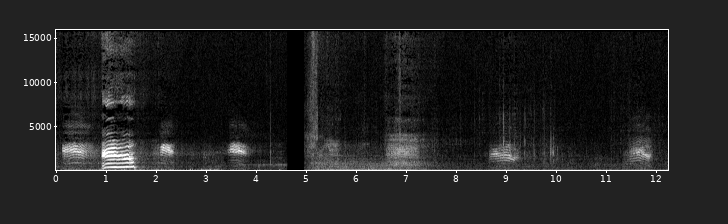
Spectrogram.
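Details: Dodger, a pet cat, meows back and forth with a person copying its voice: a loud, rising, strongly harmonic meow near the start, then several shorter meows spread across twelve seconds over a steady low hum.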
